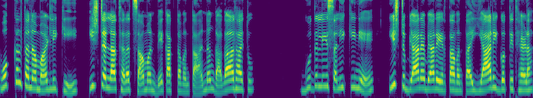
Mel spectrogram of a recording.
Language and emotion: Kannada, surprised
